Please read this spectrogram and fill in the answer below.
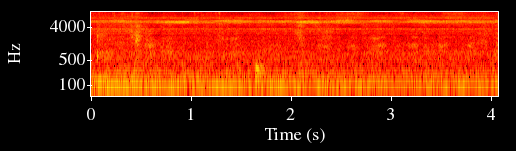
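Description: Crickets chirping steadily in a thin, high-pitched night chorus over a low steady hum.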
